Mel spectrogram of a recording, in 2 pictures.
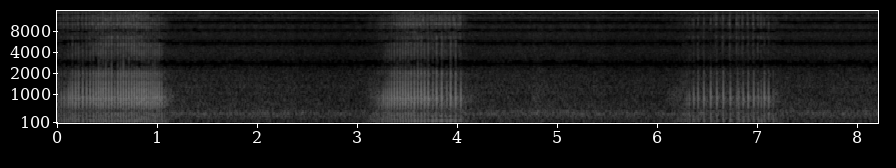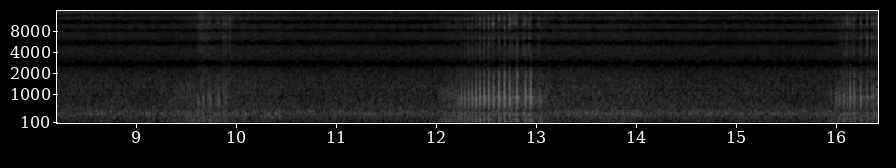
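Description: A Shih Tzu snores in rough, rasping breaths repeated every few seconds.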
